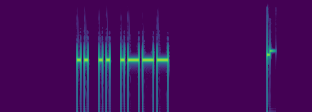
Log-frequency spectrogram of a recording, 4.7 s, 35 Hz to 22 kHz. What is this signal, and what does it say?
Morse code, heard as a keyed tone, about 22 wpm, 700 Hz. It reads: IIJ
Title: Three Challenging Letter-Number Combinations 22wpm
